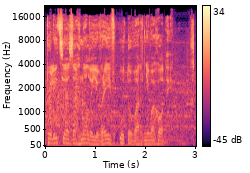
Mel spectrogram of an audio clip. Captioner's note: the sound of the railroad train movement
